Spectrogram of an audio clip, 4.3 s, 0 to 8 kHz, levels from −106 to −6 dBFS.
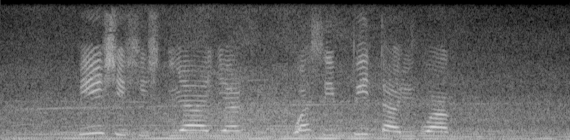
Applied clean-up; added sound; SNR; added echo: none; Car passing by; 3 dB; none.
